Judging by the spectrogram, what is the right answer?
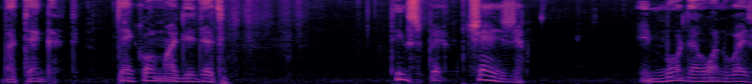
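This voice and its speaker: Pausing often and taking it slowly, an older Transylvanian man from Romania, a native Hungarian speaker, recounts his life in an oral history interview. His mid-range voice has a dark tone, gravelly and husky, and he hesitates with many restarts.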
